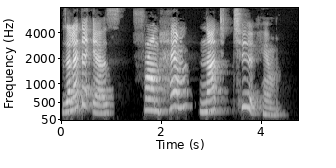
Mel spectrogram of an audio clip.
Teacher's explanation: Okay, stress on the opposite prepositions.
